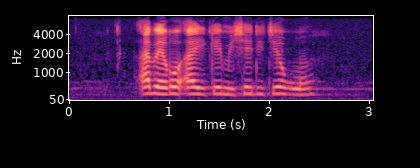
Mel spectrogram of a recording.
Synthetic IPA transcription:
abɛɣʊʔaikʼemiʃedit͡ʃʼeɣʊ

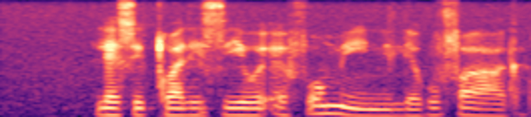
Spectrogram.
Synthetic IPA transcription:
lesiǀʱwalisiwɛʔɛfominilek̬ufaːk̬a

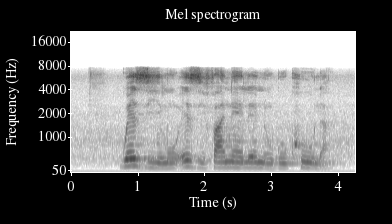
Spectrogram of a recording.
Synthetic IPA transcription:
k̬wezimuezifanɛlɛnok̬ukʰuːla

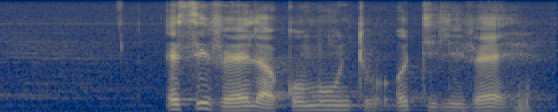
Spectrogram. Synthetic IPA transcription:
esivɛlak̬ʼomuntʼṵod̥ʱilivɛːjɔ

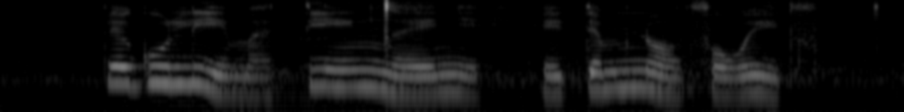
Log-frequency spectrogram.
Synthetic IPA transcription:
tʼek̬ulimatʼiŋ͡ǀʱɛɲɛɦɛtʼem̩nɔt͡fʰɔweːt͡fʰu̥

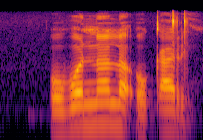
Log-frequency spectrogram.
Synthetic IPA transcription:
ʊβɔnala̰ʔʊkʼaːrɪ

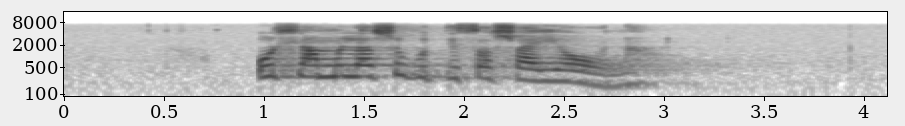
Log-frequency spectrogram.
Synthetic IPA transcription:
uɬamulaʂiβutʼisɔʂajɔːna

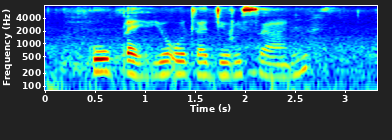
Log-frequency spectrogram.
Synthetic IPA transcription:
ʊpʼɛjoʔʊt͡ɬʼadirisaːna

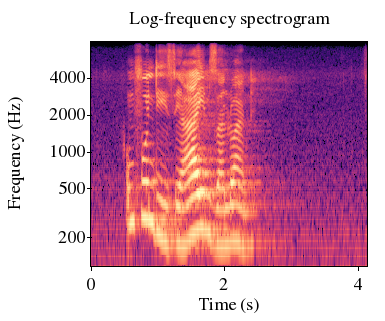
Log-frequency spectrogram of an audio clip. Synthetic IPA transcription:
ṵm̩fundʱisiɦajinzalwaːna

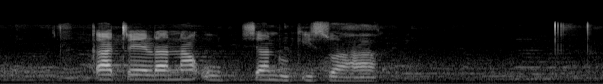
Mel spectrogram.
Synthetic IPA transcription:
kʼatʼɛɺanaʔu | ʃandʱukʼiswaɦa

